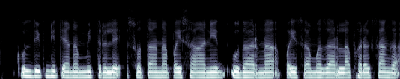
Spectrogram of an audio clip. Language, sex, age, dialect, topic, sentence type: Marathi, male, 18-24, Northern Konkan, banking, statement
